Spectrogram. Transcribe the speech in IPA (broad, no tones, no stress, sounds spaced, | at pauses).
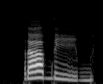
ɾ a b ɽ i b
